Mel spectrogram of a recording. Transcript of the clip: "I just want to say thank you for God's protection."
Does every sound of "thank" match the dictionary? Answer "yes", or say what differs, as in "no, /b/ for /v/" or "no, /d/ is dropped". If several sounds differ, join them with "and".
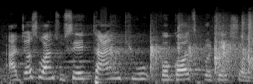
no, /t/ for /θ/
